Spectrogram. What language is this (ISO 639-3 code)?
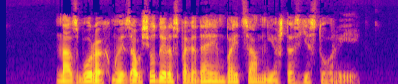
bel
